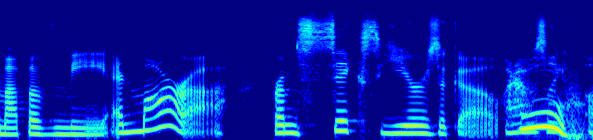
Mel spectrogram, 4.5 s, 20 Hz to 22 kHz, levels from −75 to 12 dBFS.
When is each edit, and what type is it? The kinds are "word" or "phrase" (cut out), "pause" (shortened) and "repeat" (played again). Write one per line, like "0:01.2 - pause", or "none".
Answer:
0:01.9 - pause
